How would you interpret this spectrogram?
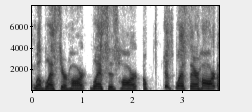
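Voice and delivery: light Southern drawl imitation; sweetly condescending Southern lady; Southern phrase. Host imitating Southerners saying bless your heart, light drawl. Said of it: "in the South, they say".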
